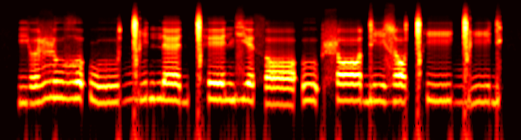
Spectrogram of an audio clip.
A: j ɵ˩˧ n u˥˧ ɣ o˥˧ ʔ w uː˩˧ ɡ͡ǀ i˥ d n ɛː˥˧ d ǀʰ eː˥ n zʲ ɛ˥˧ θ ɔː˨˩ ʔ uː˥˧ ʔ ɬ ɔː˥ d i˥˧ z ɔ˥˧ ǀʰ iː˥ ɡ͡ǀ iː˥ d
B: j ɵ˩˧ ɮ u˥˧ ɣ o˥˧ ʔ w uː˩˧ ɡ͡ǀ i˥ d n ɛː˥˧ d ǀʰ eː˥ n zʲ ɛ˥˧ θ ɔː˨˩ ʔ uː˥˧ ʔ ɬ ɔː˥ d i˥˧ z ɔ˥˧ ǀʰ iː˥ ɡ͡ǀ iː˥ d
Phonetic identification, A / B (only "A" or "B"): B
